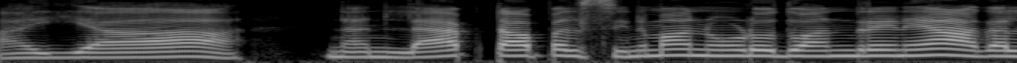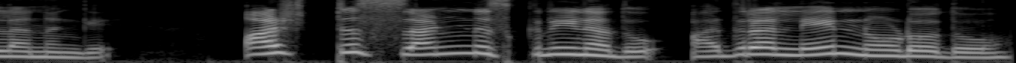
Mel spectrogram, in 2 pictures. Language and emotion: Kannada, disgusted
